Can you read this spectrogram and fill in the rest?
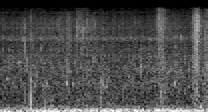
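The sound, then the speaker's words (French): A small stream trickles steadily in a forest, where streams mix with a pipe that breaks the surface: a continuous soft watery wash with faint splashy ticks scattered through it and no voices. “Il y a des ruisseaux qui se mélangent au tuyau qui affleurent.”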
